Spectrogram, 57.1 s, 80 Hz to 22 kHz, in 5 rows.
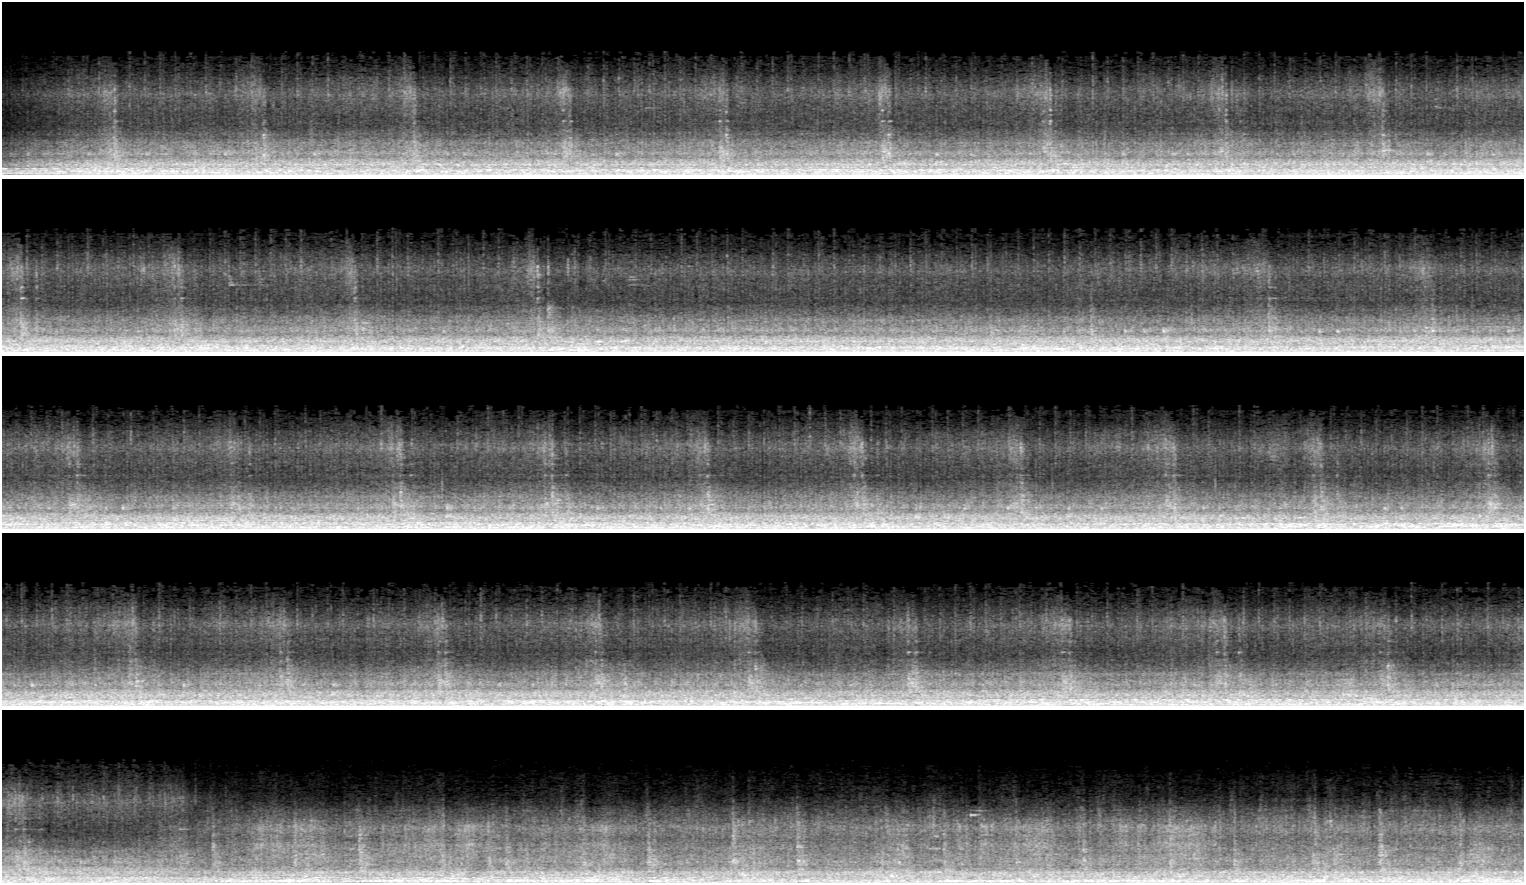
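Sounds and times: drilling rig engine running: 0.0s - 57.0s.

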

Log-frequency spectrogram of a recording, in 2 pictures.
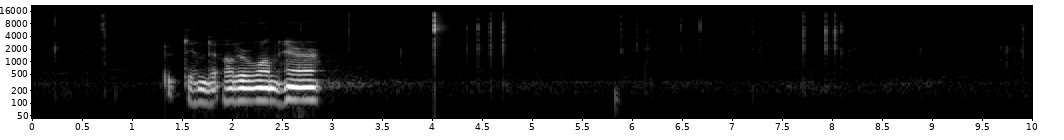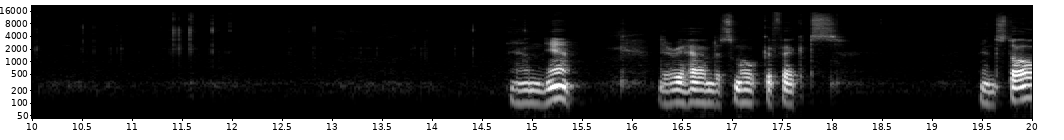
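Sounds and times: plastic parts clicking: 5.8s - 13.1s, 13.8s - 14.5s.

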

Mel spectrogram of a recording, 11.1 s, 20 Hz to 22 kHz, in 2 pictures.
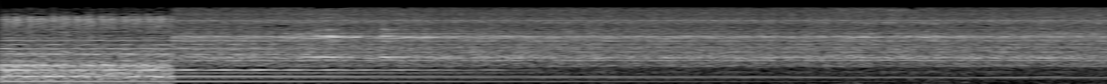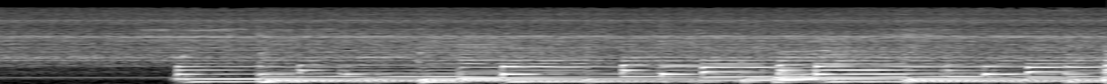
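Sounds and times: disc sander motor hum: 0.0s - 11.0s
music: 6.4s - 11.0s.

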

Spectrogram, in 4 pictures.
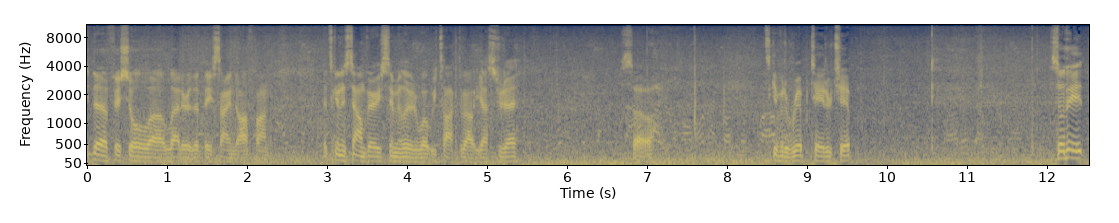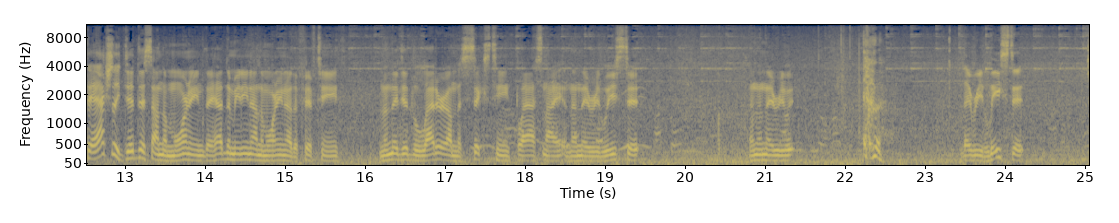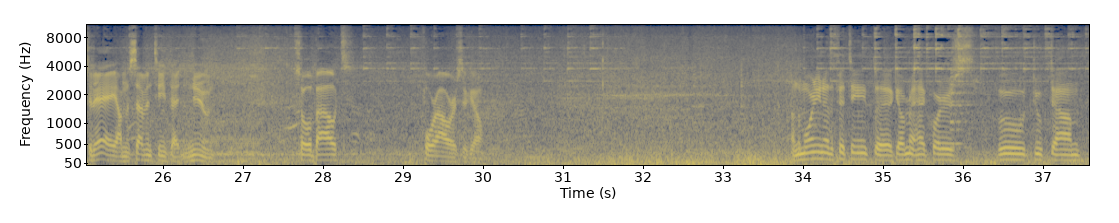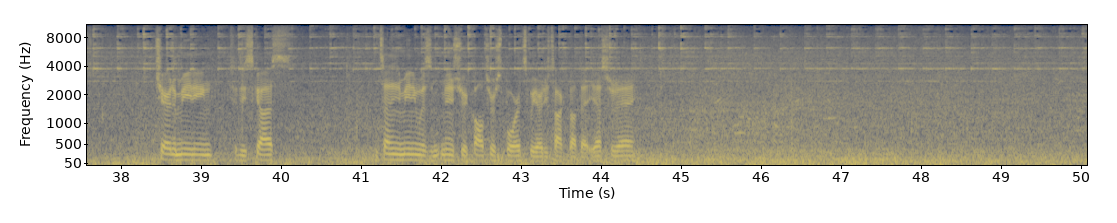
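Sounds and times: distant traffic rumble: 0.0s - 50.0s
faint voices: 10.2s - 32.9s, 33.7s - 50.0s
wind on microphone: 14.7s - 50.0s.

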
